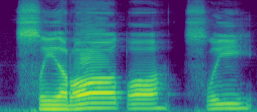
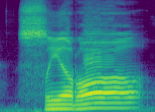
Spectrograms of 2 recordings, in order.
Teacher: shad itu pangkal lidah kita terangkat dan melekat karena dia huruf idbaq.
